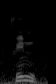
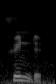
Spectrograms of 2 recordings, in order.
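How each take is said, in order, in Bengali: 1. শেষ t-এর আগে কোনো স্বরধ্বনি উচ্চারিত হয় না। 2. শেষ t-এর আগে একটি অতিরিক্ত স্বরধ্বনি উচ্চারিত হয়। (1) "সুন্দরভাবে উচ্চারণটা করতে পারতেছি না।" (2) "এক্সট্রা একটা এ যুক্ত করে দিলাম"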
